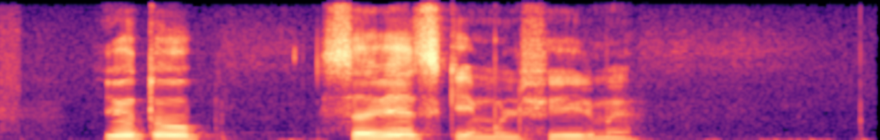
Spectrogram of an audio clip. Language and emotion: Russian, sad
